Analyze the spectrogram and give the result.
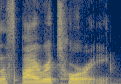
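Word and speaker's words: aspiretory: It's called aspiratory. And it's spelled slightly different because aspiratory is spelled with an A, A-S-P-I-R-A-T-O-R-Y.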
